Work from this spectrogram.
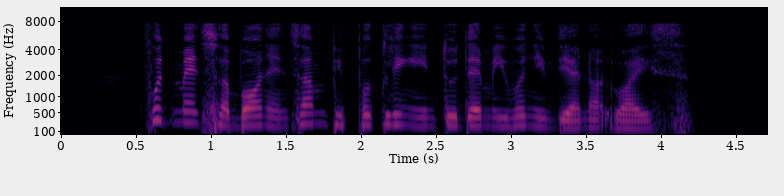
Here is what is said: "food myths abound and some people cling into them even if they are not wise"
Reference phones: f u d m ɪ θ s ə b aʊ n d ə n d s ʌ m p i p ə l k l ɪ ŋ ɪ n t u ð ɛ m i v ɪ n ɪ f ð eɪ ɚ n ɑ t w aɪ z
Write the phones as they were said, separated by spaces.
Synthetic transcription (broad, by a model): f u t m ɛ t s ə b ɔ n ə n s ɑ m p i p ə l k l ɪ ŋ ɪ n t u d ɛ m i v ɪ n ɪ f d eɪ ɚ n ɑ t w aɪ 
